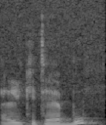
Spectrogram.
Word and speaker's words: الكتابُ: I would add a dhamma there, so I would pronounce it al-kitabu.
